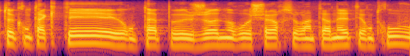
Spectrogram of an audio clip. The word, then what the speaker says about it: Rauscher: Ok, et pour te contacter, on tape John Rocher sur Internet et on trouve, ou comment ça marche ? Alors sur LinkedIn, c'est mon réseau préféré, LinkedIn, et Rocher, ça s'écrit R-A-U-S-C-H-E-R, okay. Et John, c'est le prénom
